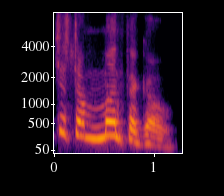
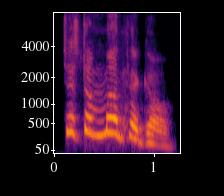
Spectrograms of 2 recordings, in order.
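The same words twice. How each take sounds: First: Said in the usual way. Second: "month" hit harder and higher in the repeat; repeated for emphasis. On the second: Retold or imitated. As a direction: repeat it, landing hard on "month".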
